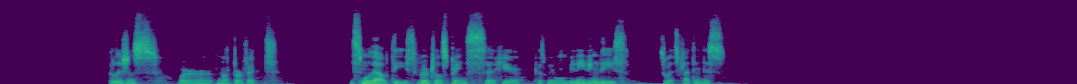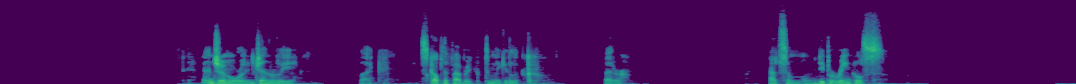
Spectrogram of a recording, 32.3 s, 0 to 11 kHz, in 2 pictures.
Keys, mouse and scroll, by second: 0.4-4.0 drag, 4.0-6.0 middle drag, 6.4-7.6 drag, 6.4-7.6 right drag, 8.6 middle click, 9.5 click, 10.7-11.7 drag, 12.5-14.3 middle drag, 14.3-15.9 drag, 15.6 ctrl+x, 16.1 ctrl+z, 16.9 click, 17.9-23.6 middle drag, 24.8-27.6 drag, 27.6-29.0 middle drag, 29.3 middle click, 30.3 click.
